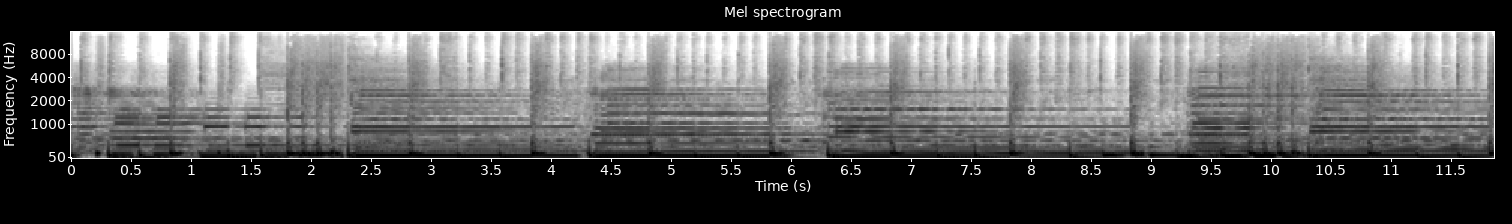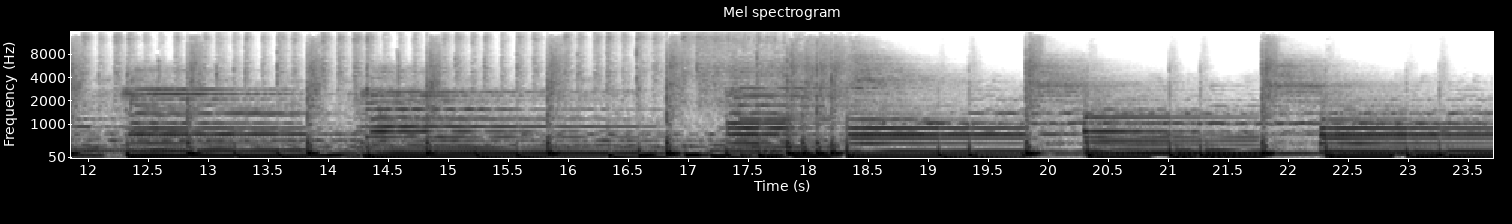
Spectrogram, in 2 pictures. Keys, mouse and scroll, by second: 0.0 alt+shift+click, 0.3 alt+shift+click, 0.7 middle click, 1.3 alt+shift+click, 1.8 alt+shift+click, 2.2 middle click, 2.8 alt+shift+click, 3.4 alt+shift+click, 3.7 middle click, 3.8 scroll up 2, 4.4 alt+shift+click, 4.9 alt+shift+click, 5.2 middle click, 6.0 alt+shift+click, 6.7 ctrl+z, 7.0 alt+shift+click, 7.7 alt+shift+click, 8.0 middle click, 8.6 alt+shift+click, 9.1 alt+shift+click, 9.4 middle click, 10.3 alt+shift+click, 10.8 middle click, 11.4 alt+shift+click, 12.2 alt+shift+click, 12.9 ctrl+z, 13.2 alt+shift+click, 13.6 middle click, 14.4 alt+shift+click, 14.7 scroll down 1, 15.0 middle click, 15.9 ctrl+z, 16.3 alt+shift+click, 16.9 scroll down 1, 17.0-19.1 middle drag, 19.1 ctrl+s, 19.4-20.6 middle drag, 20.6 alt+z, 20.8 middle click, 21.6 alt+z, 22.0 alt+middle click, 22.2 alt+z, 22.6 shift+middle click, 22.6 scroll up 5, 23.2 ctrl+click.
